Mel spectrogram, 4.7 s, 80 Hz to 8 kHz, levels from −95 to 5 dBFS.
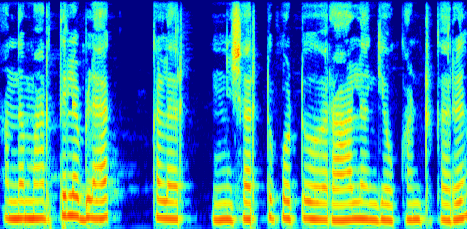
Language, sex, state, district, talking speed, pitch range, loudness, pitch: Tamil, female, Tamil Nadu, Nilgiris, 140 wpm, 205-220 Hz, -17 LUFS, 215 Hz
